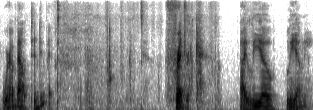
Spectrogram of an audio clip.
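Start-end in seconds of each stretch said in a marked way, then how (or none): 3.3-6.1 unhurried picture-book narration; storybook reading. Acted. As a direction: read it like story time for little ones. Reads picture book aloud.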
